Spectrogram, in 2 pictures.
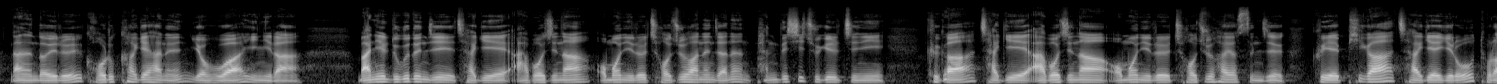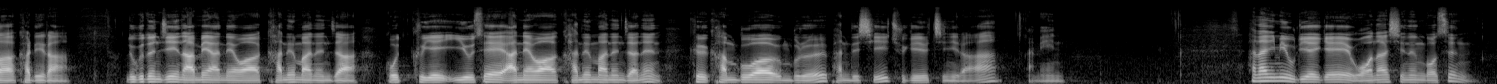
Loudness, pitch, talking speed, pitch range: -20 LUFS, 105 Hz, 280 characters per minute, 95-115 Hz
